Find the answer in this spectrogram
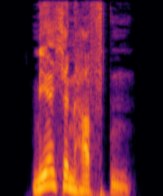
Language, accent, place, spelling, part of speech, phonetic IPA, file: German, Germany, Berlin, märchenhaften, adjective, [ˈmɛːɐ̯çənhaftn̩], De-märchenhaften.ogg
- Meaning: inflection of märchenhaft: 1. strong genitive masculine/neuter singular 2. weak/mixed genitive/dative all-gender singular 3. strong/weak/mixed accusative masculine singular 4. strong dative plural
